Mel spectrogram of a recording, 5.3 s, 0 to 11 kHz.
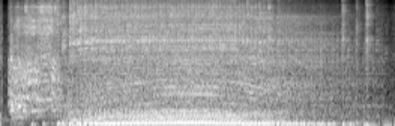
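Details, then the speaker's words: Yazoo Kees 42-inch zero-turn mower with Kawasaki engine, new carburetor fitted, long-standing fuel issues: starts on full choke, runs unsteadily a few seconds then dies; starts then stalls, fuel problem suspected, worse than with old carb. "okay starts right up and then immediately stops and drop it down to idle crank"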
